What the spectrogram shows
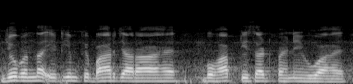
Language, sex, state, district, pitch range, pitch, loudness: Hindi, male, Uttar Pradesh, Lalitpur, 150-165 Hz, 155 Hz, -14 LUFS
